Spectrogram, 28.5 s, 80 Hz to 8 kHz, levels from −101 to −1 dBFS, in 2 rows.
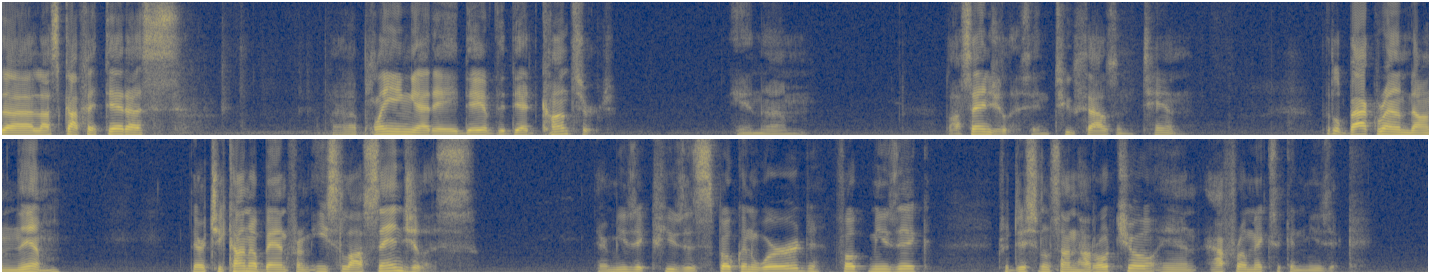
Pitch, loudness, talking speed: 120 Hz, -26 LUFS, 95 wpm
